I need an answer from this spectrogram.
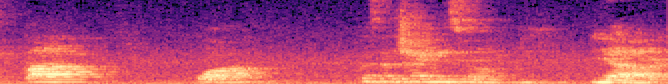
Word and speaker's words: bagua: So the bagua, it's actually pronounced pa-kwa, because in Chinese one.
